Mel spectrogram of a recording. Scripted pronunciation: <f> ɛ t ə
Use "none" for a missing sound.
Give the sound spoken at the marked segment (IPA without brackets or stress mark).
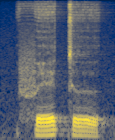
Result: f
